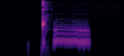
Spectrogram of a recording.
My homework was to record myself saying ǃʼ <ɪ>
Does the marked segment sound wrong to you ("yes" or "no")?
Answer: yes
